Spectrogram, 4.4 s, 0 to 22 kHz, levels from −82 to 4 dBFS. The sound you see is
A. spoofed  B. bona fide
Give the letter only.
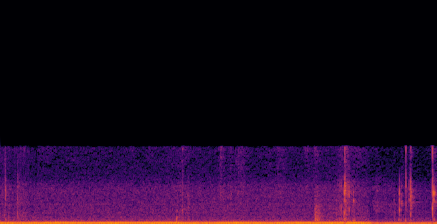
B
